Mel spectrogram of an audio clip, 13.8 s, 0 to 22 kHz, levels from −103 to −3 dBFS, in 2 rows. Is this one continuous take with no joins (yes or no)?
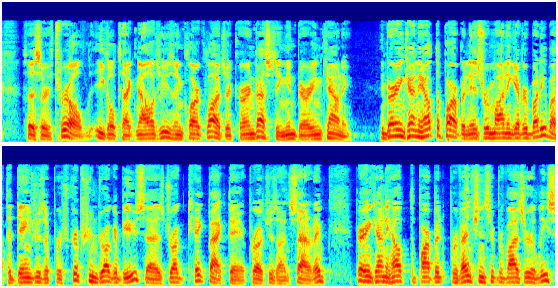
yes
